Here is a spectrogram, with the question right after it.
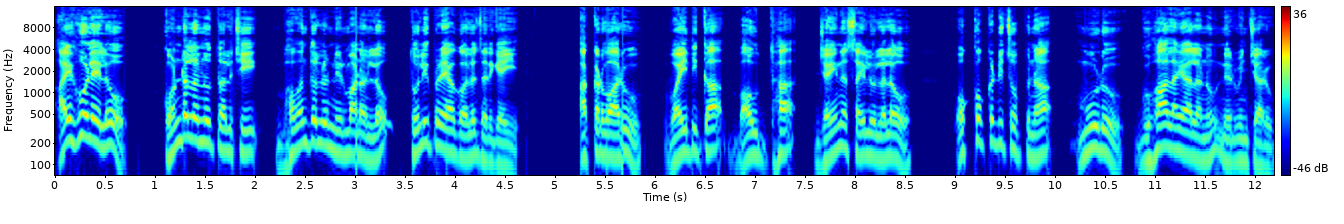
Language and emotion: Telugu, neutral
